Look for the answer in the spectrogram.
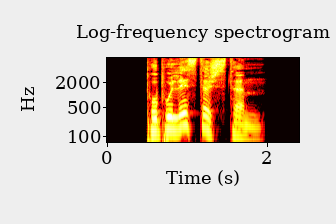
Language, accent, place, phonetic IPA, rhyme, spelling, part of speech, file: German, Germany, Berlin, [popuˈlɪstɪʃstəm], -ɪstɪʃstəm, populistischstem, adjective, De-populistischstem.ogg
- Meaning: strong dative masculine/neuter singular superlative degree of populistisch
